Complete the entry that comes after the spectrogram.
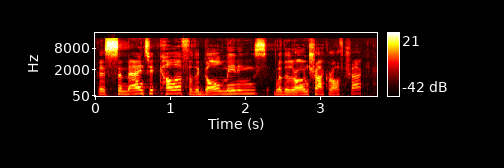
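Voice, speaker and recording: A man's voice: fairly high pitch, a little mellow. A middle-aged Australian man giving an enthusiastic, explanatory conference talk on stage. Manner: explanatory, enthusiastic, quickens on asides. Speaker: conference presenter. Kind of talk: keynote presentation. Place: large conference hall on stage. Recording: long hall reverb.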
